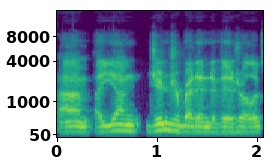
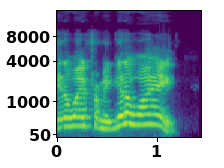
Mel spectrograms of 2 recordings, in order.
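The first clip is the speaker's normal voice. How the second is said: very high, shrill, terrified, panicked scream; 12 semitones higher, 5 dB louder than usual. Voicing a gingerbread creature screaming at an attacker: gingerbread creature screaming. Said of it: "a gingerbread who is now screaming".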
